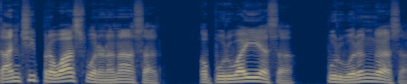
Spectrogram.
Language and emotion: Goan Konkani, neutral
